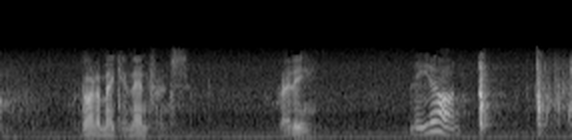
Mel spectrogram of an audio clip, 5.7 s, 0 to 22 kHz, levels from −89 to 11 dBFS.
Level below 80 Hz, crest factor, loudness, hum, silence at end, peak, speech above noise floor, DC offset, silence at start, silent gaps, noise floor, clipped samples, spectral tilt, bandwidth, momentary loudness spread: -68 dBFS; 28 dB; -28 LUFS; none; 0 s; -4 dBFS; 26 dB; under 0.1%; 0 s; none; -55 dBFS; under 0.1%; -7.5 dB/octave; 5.6 kHz; 18 LU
